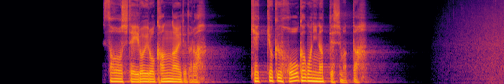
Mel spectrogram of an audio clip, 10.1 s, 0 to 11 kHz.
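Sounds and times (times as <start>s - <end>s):
speech: 2.1s - 4.2s, 5.0s - 7.4s
rain: 8.7s - 10.0s.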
